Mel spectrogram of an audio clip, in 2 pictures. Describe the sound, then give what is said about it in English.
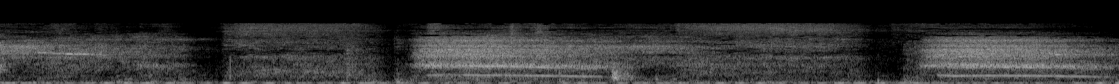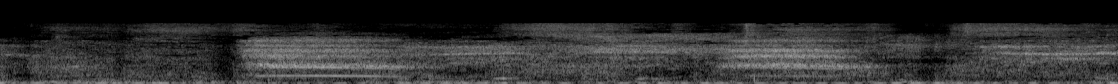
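Slow deep breathing during a yoga session, with long, loud, hissing inhales and exhales that repeat in a regular cycle of several breaths, each rising and easing off. “Fill this room with your breath.”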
